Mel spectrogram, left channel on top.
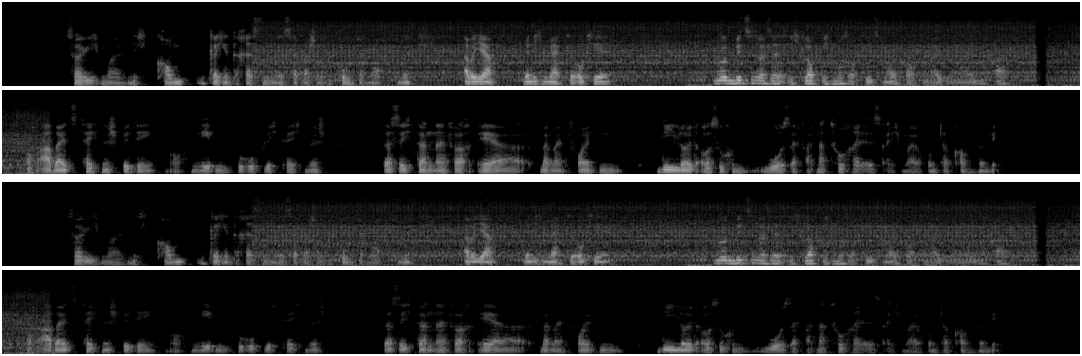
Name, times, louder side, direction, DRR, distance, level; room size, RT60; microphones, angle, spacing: voice 1, 0.6-4.3 4.6-6.1 7.1-10.1 11.0-14.0 14.6-17.0 17.3-20.7, left 4 dB, 75° left, 0.6 m, -36 dB
sound 1, 2.5-11.3, equal, 5° left, 0.6 m, -42 dB
4.0 x 3.3 x 2.6 m
head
